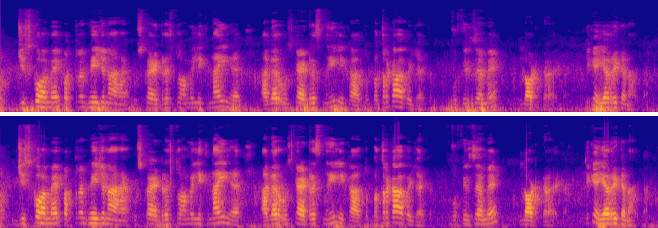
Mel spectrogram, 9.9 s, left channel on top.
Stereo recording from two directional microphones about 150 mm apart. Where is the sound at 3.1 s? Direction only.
20° right (ahead or behind).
